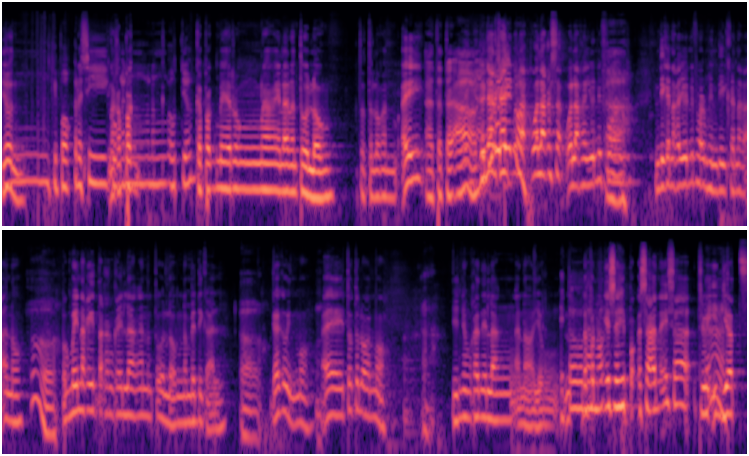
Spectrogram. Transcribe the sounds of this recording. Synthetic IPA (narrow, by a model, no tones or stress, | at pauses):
jonhɪpokɾɐsikɐpaɡnoŋowt̪jonkɐpaɡ̚mɛːɾoŋnɐŋaːŋɐʔɪlaːŋanɐŋt̪uːlo̞ŋ | t̪ut̪ʊloŋɐnmo̰ʔɐjt̪t̪oɡɐaːɾɪaːhɪt̪̚mlawɐlakɐsɐwʔɐlakɐŋjunɪfoɾm | hɪnd̪iːkɐnɐkɐjuːnɪfoɾmhɪnd̪ikɐnɐka̰ʔɐno̞oʔpɐɡ̚mɐjnɐkiːt̪ɐkɐŋkɐʔɪlaːŋɐnːɐŋt̪uːlo̰ŋnɐmɛd̪ɪka̰l | ʔoɡaːɡɐwɪnmo̞ʔɐjt̪uːt̪ʊluŋɐnmo̞ | jʊnjʊŋkɐnɪlaŋʔɐ̰no̰jʊ̰ŋnɐpɐnʊɡjos̬ɐhɪposɐʔɐnoʔɛsɐt̪ɾiʔɪd̪jot̪̚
